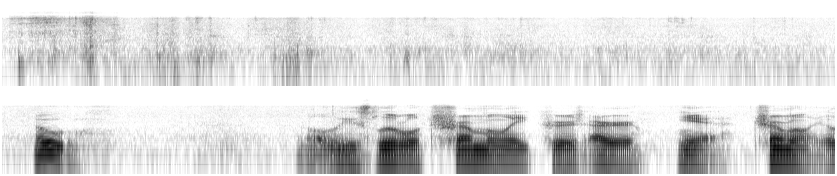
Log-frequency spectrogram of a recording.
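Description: A gloved hand rustles through loose soil.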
